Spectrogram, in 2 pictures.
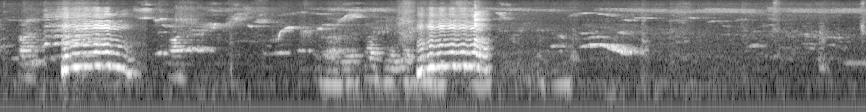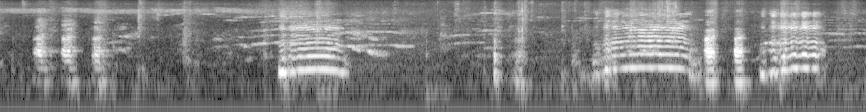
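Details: Goat bleating in four loud, wavering harmonic bleats spread across the recording, with quieter clicks, scuffles and brief voices between calls.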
